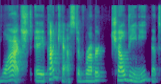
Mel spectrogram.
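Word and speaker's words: Cialdini: um he actually watched a podcast of Robert chalini that's how you say his name I met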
